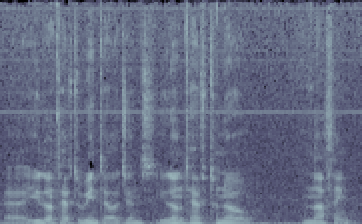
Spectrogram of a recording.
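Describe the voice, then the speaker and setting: Hesitant Portuguese-accented man, deep voice. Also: brisk, darkish tone, a little hiss or hum. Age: 30s. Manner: hesitant, many fillers and restarts. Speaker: channel host. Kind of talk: casual self-recorded talk. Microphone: camera mic.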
